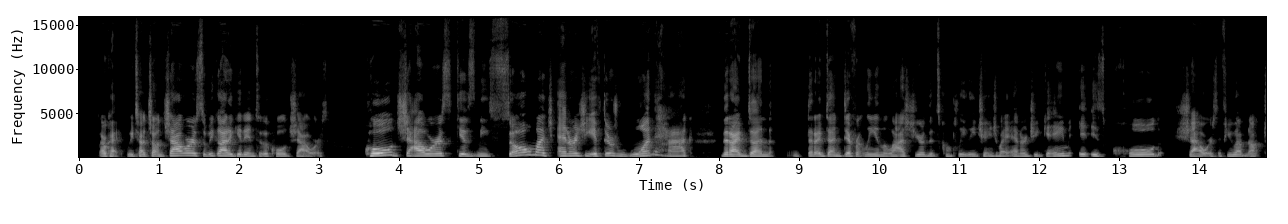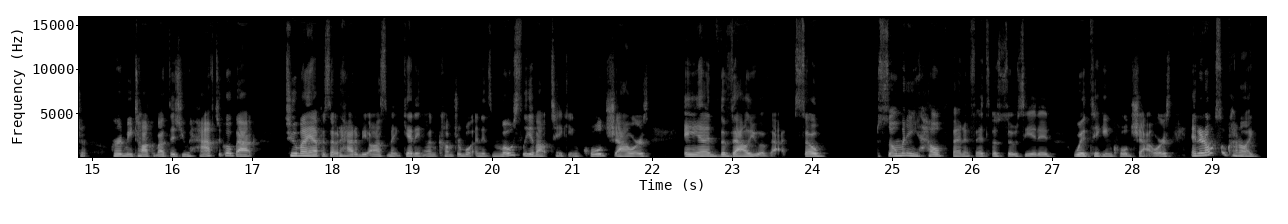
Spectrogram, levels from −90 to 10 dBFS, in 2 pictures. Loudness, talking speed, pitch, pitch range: -35 LUFS, 200 wpm, 180 Hz, 160-205 Hz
